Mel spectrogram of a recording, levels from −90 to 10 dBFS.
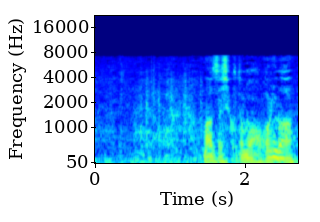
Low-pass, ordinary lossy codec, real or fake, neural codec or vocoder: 7.2 kHz; MP3, 48 kbps; fake; codec, 16 kHz, 2 kbps, FreqCodec, larger model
